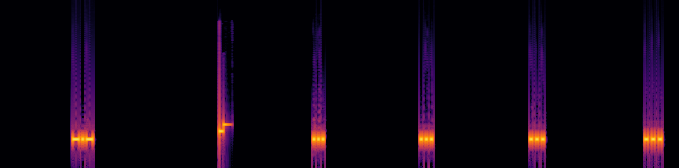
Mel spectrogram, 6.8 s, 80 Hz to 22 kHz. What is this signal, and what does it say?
Morse code, heard as a keyed tone, about 46 wpm, spaced as for 9 wpm, 690 Hz. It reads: K SSSS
